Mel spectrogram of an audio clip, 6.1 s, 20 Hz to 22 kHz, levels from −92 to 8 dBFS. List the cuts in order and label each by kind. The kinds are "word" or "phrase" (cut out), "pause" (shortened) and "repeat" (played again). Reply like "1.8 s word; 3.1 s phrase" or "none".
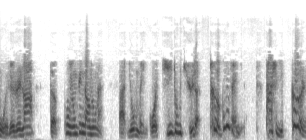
none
